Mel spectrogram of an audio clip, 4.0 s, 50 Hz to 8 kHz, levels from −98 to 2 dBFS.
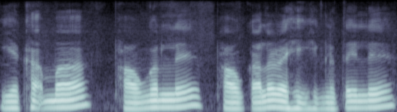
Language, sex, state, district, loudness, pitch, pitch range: Wancho, male, Arunachal Pradesh, Longding, -16 LUFS, 130 Hz, 115-140 Hz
